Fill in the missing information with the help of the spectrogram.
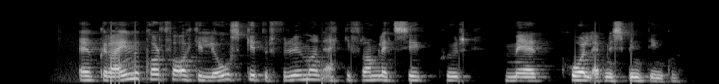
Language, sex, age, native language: Icelandic, female, 50-59, Icelandic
